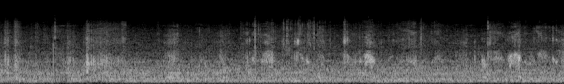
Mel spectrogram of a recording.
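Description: Close-miked chewing of freezer frost: a steady run of short, crisp crunches and crackles from the mouth.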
